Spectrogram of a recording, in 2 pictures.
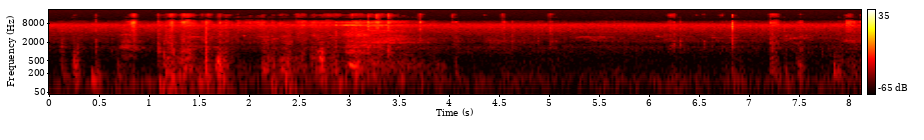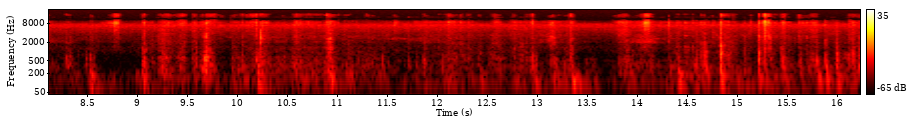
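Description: Scattered light clicks and knocks from hands handling a car speaker and its plugged-in wiring, with a quiet stretch in the middle and busier handling near the end.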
